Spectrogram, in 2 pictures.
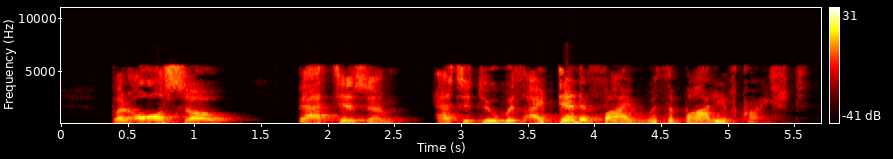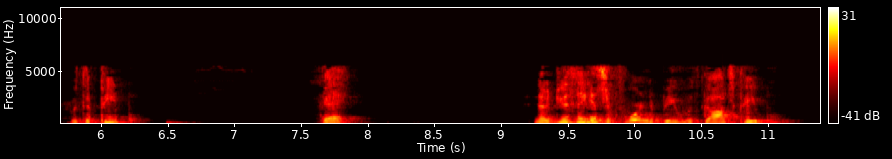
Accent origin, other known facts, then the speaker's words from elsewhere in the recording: Short Hills, New Jersey, United States; You know, I didn't come from wealth. I came from Jewish Short Hills. All my friends, rich, you know, summer homes, you know, camp, Florida, skiing, everything. I had nothing. I mean, we were middle class.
